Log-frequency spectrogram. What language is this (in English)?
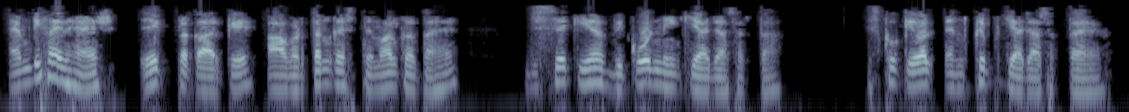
Hindi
